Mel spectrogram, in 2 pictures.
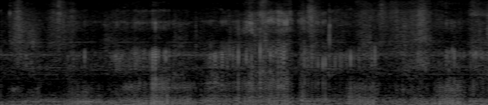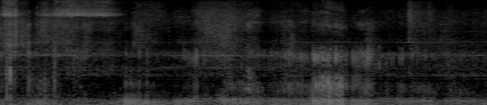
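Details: Totoshka, a three-legged cat, purrs loudly and evenly during play and feeding. The rhythmic low throb never stops, overlaid by soft scratches, rubbing sounds and a short faint squeak near eight seconds.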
